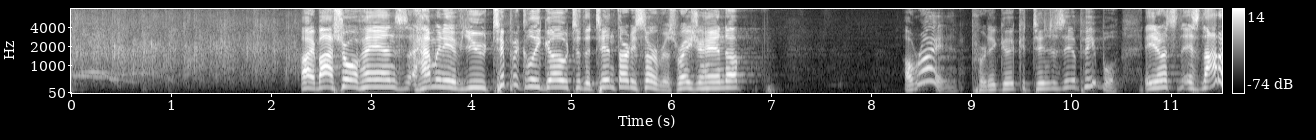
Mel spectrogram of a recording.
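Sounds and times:
audience applause: 0:00.0 - 0:02.5
speech: 0:02.3 - 0:06.8, 0:08.4 - 0:11.4.

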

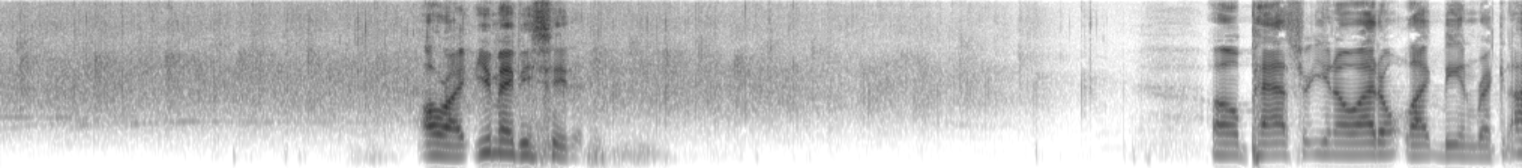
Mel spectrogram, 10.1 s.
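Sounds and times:
audience applause: 0:00.0 - 0:06.9
speech: 0:02.8 - 0:04.0, 0:08.1 - 0:10.1.

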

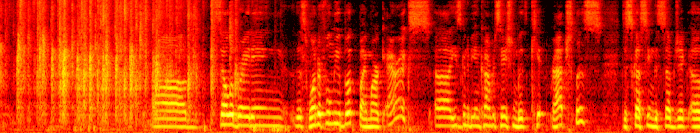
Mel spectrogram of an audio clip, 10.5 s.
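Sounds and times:
audience applause: 0:00.0 - 0:03.6
speech: 0:02.3 - 0:10.5.

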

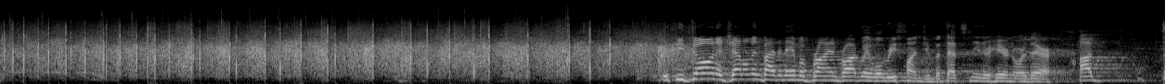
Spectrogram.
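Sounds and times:
audience round of applause: 0:00.0 - 0:07.6
speech: 0:06.6 - 0:11.2.

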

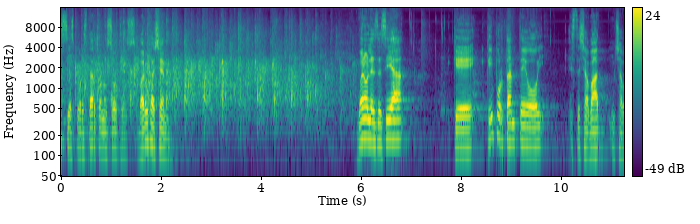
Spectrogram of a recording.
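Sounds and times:
speech: 0:00.0 - 0:02.4, 0:06.0 - 0:07.0, 0:07.9 - 0:11.2
audience applause: 0:00.0 - 0:06.3.

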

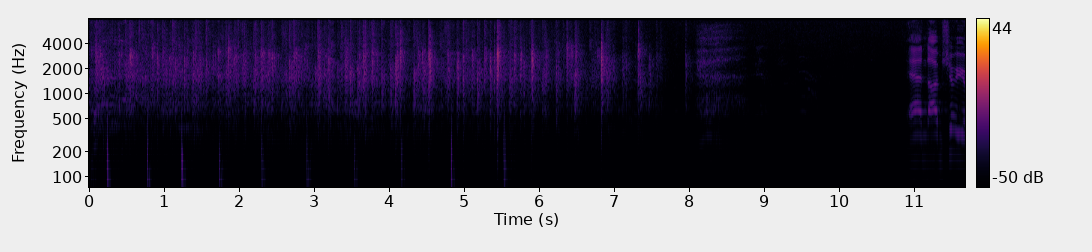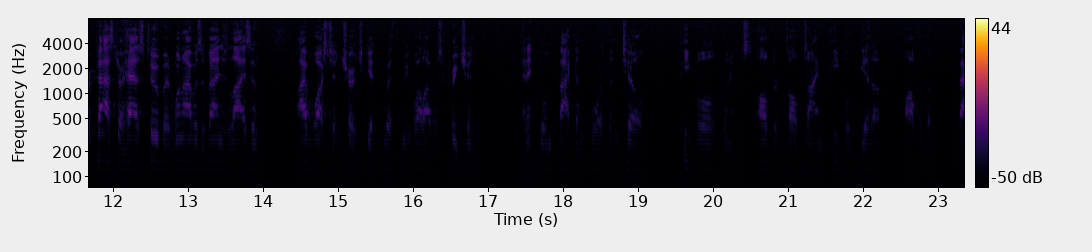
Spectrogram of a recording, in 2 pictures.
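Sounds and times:
audience clapping hands: 0:00.0 - 0:08.1
speech: 0:11.1 - 0:23.3.

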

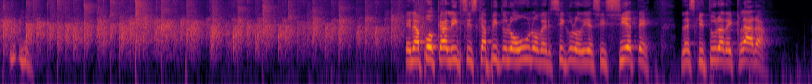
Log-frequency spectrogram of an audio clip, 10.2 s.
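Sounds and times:
loud crowd applause: 0:00.0 - 0:05.6
speech: 0:00.1 - 0:00.6, 0:05.0 - 0:09.7.

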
